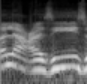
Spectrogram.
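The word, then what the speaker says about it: العزيز: حصے سے نکلتے ہیں۔ عزیز الحکیم، اب آپ میں سے اکثر لوگ پڑھتے ہوں گے عزیز الحکیم یعنی کہ عین کے تلفظ کا دھیان نہیں رکھتے تو وہ پھر الف سے عزیز بن جاتا ہے تو اس کا میننگ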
